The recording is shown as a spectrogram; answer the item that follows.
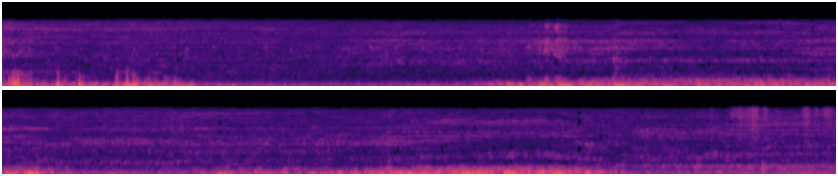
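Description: Car interior noise while driving: a low rumble of engine and tyres on the road, growing louder and softer as the car's speed changes. A few short knocks sound in the first two seconds.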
